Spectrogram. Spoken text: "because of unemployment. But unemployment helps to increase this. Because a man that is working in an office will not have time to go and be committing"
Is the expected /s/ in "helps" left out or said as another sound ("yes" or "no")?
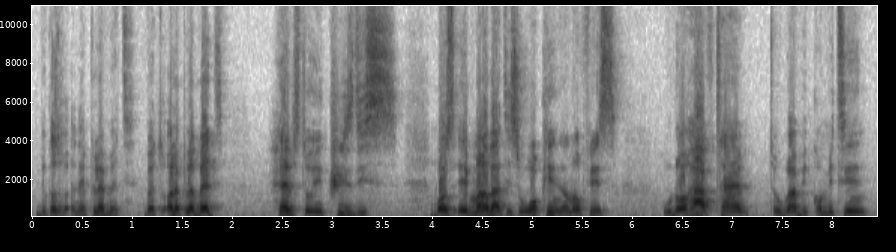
no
